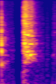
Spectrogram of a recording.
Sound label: scout clip out, weapons; cstrike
